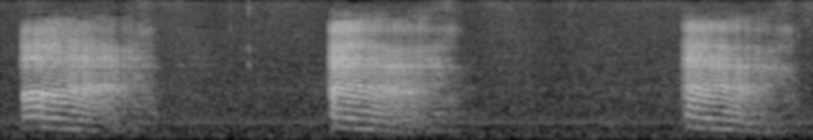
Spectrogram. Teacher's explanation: you really have to drop your jaw to say it, and you really have to lengthen that sound. Ah.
